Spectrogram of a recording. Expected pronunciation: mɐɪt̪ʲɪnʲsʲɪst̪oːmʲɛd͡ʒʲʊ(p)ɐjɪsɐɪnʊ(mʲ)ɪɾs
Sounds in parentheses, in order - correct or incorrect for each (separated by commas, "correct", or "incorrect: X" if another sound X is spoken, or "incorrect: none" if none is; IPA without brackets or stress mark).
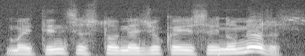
incorrect: k, correct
